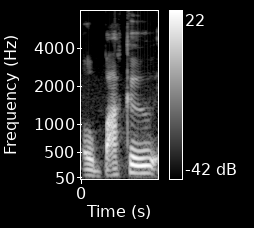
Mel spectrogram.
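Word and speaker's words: Ōbaku: he's also known as obaku in japanese that's how the japanese pronounce the chinese characters that spell it his name and last night i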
